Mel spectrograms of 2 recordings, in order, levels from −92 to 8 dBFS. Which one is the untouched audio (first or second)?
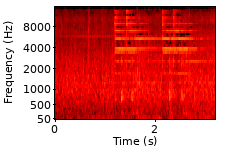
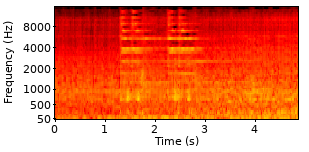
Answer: first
